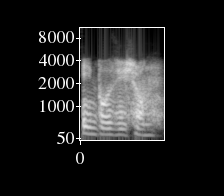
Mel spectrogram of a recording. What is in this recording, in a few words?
in position, gendermerie fem; vo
